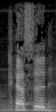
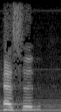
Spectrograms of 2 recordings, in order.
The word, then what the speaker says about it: hesed: This, this word, loyal love, loving kindness, steadfast love, is the key uh, uh, the key idea is it's the Hebrew word kesed, hesed is sometimes how it's pronounced.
